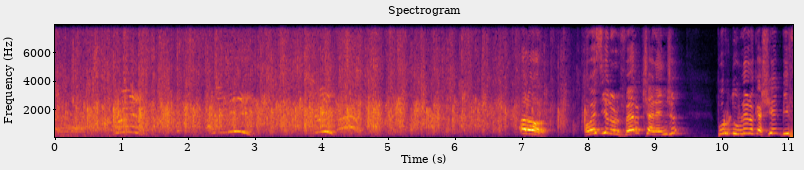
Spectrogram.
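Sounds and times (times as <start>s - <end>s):
audience applause: 0.0s - 8.2s
speech: 8.1s - 9.4s, 10.0s - 11.0s.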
